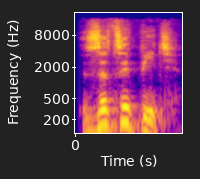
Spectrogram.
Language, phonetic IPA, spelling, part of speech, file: Russian, [zət͡sɨˈpʲitʲ], зацепить, verb, Ru-зацепить.ogg
- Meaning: 1. to hook, to grapple, to fasten 2. to catch (accidentally)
